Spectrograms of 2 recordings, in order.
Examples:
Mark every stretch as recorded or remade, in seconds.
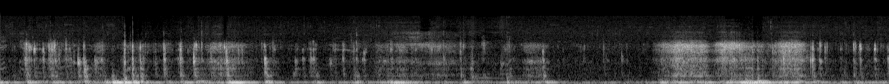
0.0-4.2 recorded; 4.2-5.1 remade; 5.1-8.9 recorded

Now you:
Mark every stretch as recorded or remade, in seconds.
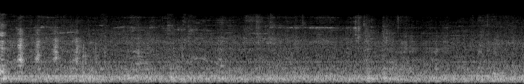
0.0-3.9 recorded; 3.9-4.5 remade; 4.5-5.2 recorded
